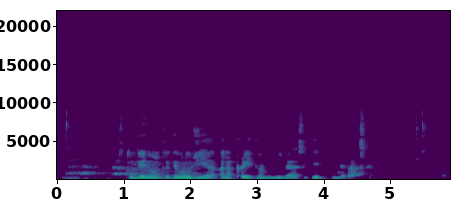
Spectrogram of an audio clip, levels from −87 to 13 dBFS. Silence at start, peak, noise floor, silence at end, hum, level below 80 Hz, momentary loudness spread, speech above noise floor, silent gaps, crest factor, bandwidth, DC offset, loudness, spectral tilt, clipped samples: 0.15 s; -22 dBFS; -74 dBFS; 1.3 s; none; -78 dBFS; 22 LU; 34 dB; none; 20 dB; 9 kHz; under 0.1%; -41 LUFS; -7 dB/octave; under 0.1%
